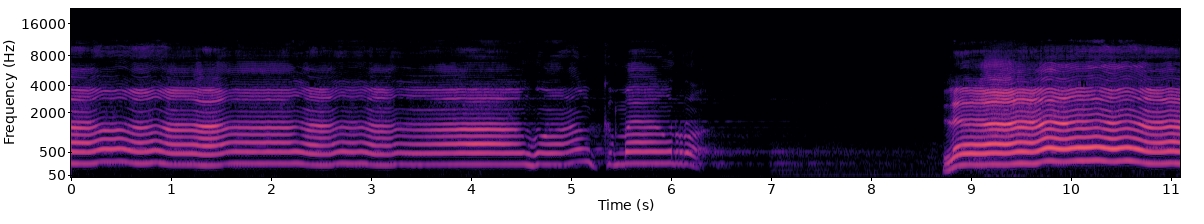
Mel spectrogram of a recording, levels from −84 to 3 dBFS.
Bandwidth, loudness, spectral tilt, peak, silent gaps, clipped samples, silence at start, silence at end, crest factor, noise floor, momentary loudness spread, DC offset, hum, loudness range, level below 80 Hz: 12 kHz; -32 LUFS; -1.5 dB/octave; -18 dBFS; none; under 0.1%; 0 s; 0 s; 16 dB; -73 dBFS; 16 LU; under 0.1%; none; 15 LU; -86 dBFS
